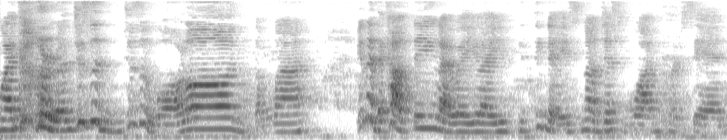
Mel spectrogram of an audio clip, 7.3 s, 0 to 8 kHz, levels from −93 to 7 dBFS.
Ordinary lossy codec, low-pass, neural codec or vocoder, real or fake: none; none; none; real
